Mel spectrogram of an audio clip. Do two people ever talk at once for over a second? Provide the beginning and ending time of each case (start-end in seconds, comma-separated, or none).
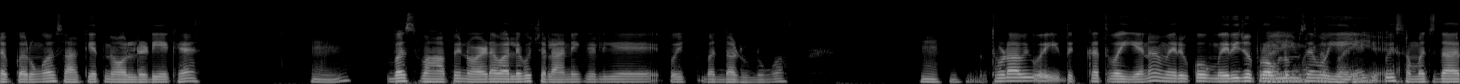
12.7-14.1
